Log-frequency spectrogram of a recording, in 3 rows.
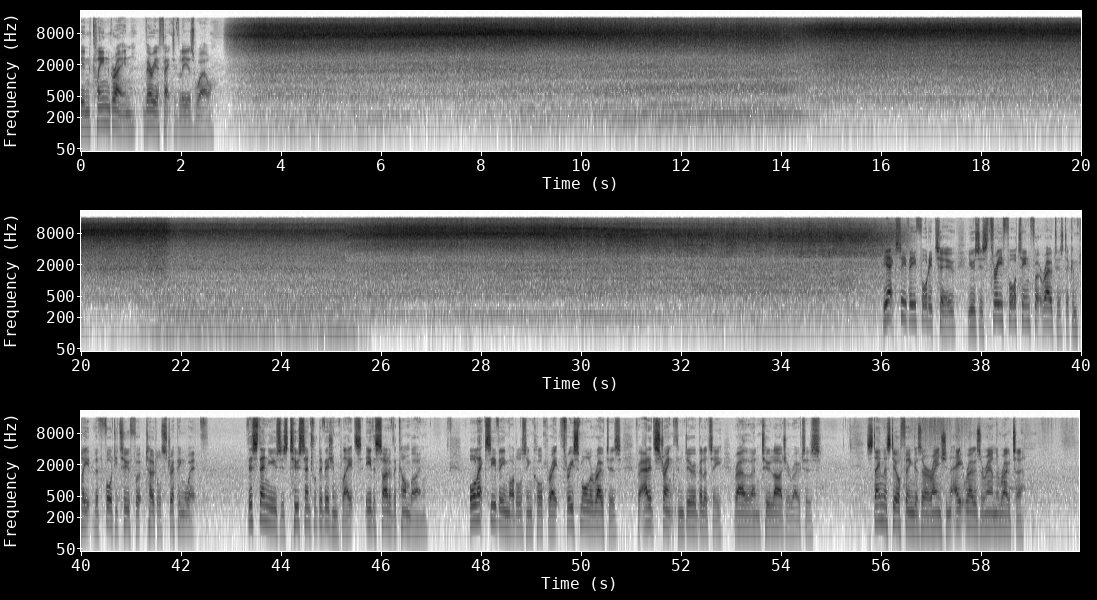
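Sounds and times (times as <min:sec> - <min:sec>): combine harvester running: 0:02.9 - 0:36.9.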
